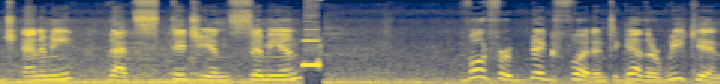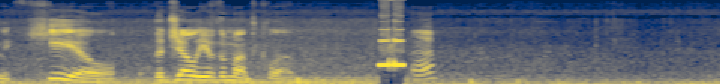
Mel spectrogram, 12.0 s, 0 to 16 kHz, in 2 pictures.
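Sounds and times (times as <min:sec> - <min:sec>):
low street rumble: 0:00.0 - 0:12.0
loud electronic beep: 0:02.5 - 0:02.7, 0:09.2 - 0:09.5.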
